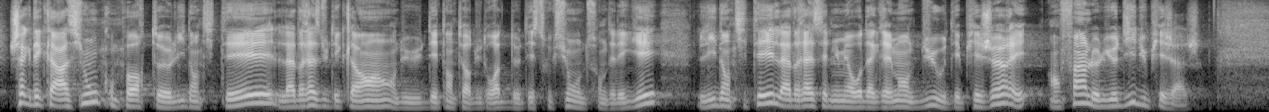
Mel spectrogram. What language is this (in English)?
French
